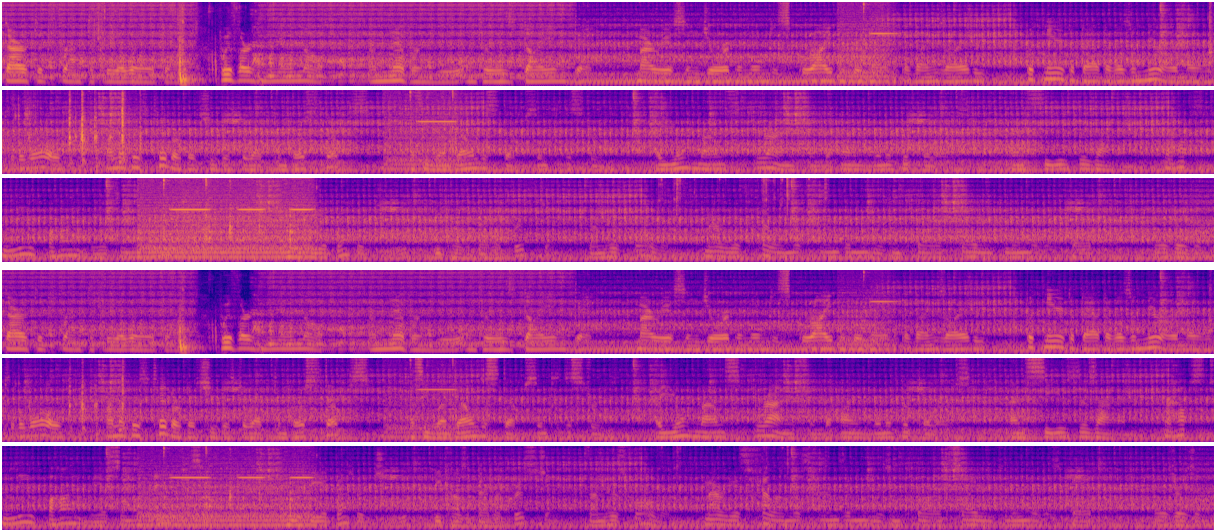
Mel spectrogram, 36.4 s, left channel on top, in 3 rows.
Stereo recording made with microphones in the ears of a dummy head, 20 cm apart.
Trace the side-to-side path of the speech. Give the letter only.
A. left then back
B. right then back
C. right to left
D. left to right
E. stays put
D.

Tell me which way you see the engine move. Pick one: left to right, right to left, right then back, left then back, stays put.
stays put.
